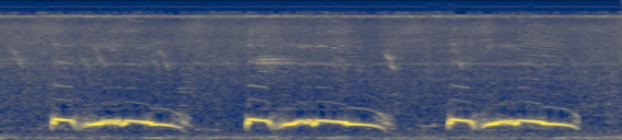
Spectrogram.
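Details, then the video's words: Low, mellow cooing from a mourning dove: three phrases about two seconds apart, each a brief opening note sliding into a drawn-out, slightly quavering hoot that fades at the end. "Mourning dove call | coo"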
